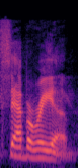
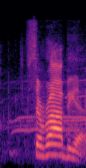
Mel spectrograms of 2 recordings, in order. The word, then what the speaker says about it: Sarabia: like to acknowledge is Keith sabaria Sarabia excuse me Sarabia thank you for telling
